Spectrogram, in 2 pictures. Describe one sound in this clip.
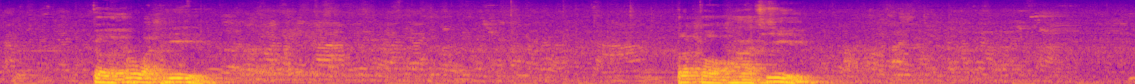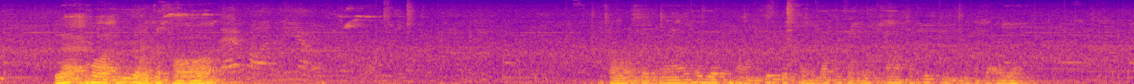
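A crowd of men and women chant together in unison, in short loud bursts.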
